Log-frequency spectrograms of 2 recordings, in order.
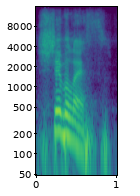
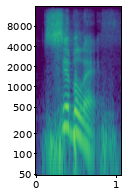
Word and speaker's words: shibboleth: of Gilead would say, "All right then, say Shibboleth." And the scripture tells us that the people of Gilead couldn't say Shibboleth. They pronounced it Sibboleth.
